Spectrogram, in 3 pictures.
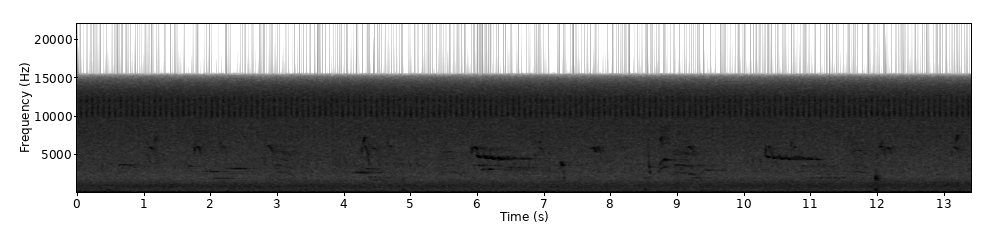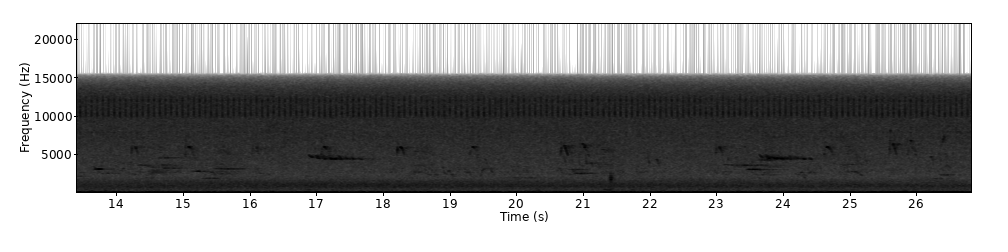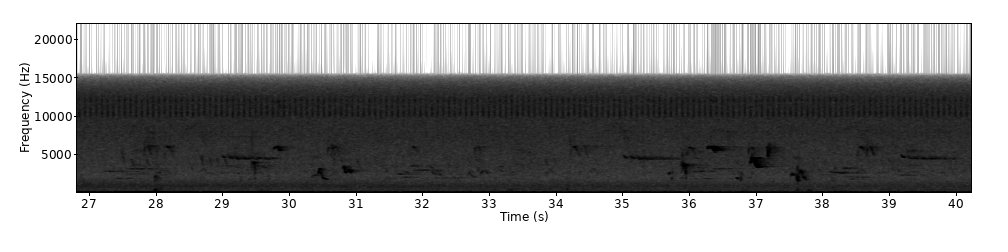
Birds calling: Red-winged Blackbird (Agelaius phoeniceus)
Blue Jay (Cyanocitta cristata)
Eastern Kingbird (Tyrannus tyrannus)
Gray Catbird (Dumetella carolinensis)
American Robin (Turdus migratorius)
Wood Thrush (Hylocichla mustelina)

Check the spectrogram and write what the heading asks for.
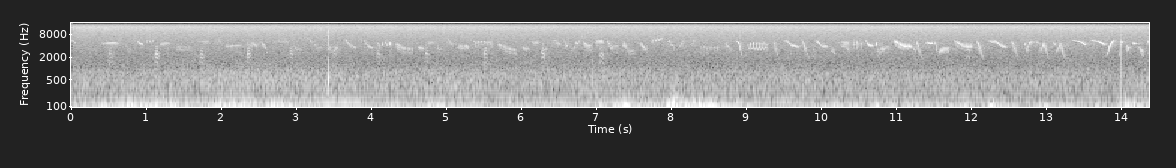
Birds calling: Eurasian Skylark (Alauda arvensis)
Erckel's Francolin (Pternistis erckelii)

